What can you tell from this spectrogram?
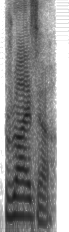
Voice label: "riser", Indian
